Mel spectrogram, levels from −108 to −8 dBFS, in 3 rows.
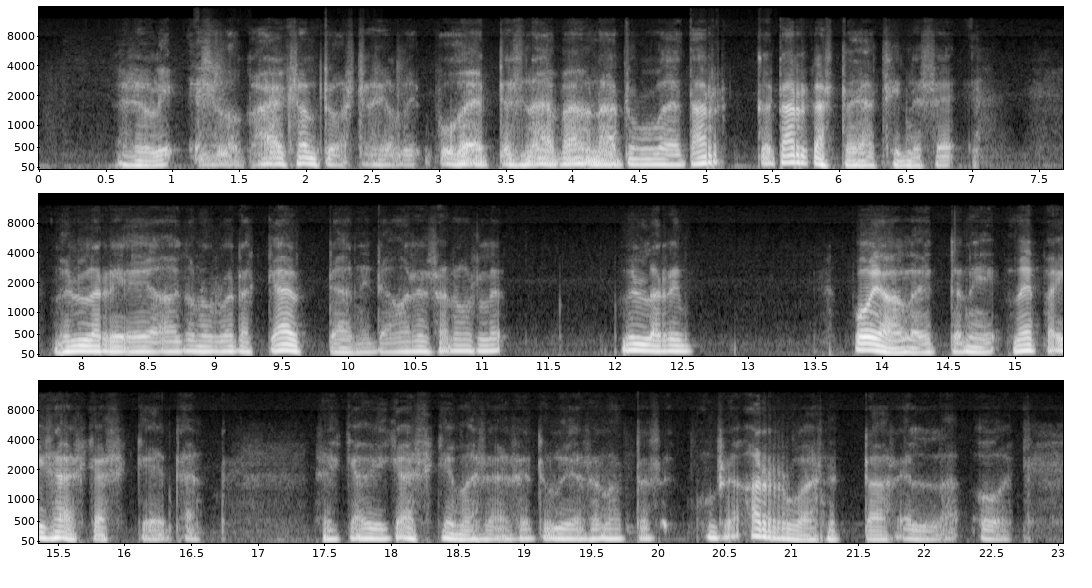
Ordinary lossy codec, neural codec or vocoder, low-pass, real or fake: Opus, 32 kbps; vocoder, 44.1 kHz, 128 mel bands, Pupu-Vocoder; 14.4 kHz; fake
